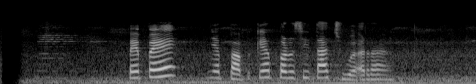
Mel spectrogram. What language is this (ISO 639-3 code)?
jav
